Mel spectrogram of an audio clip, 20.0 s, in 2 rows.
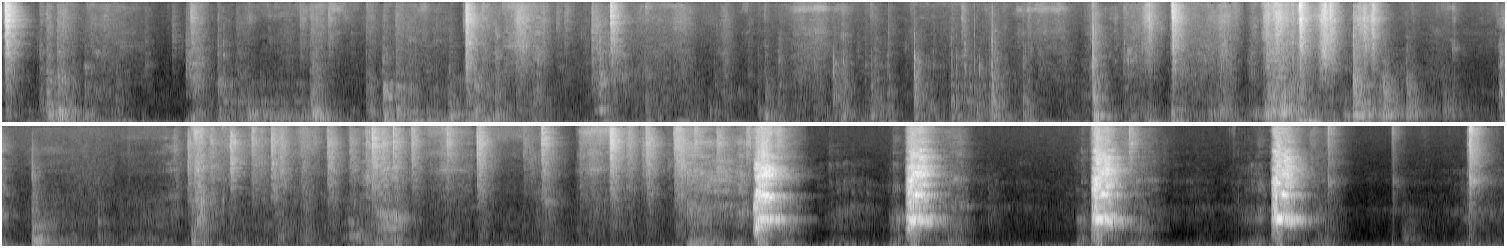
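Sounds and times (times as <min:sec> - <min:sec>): plastic bottles clattering in tub: 0:00.0 - 0:10.4.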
